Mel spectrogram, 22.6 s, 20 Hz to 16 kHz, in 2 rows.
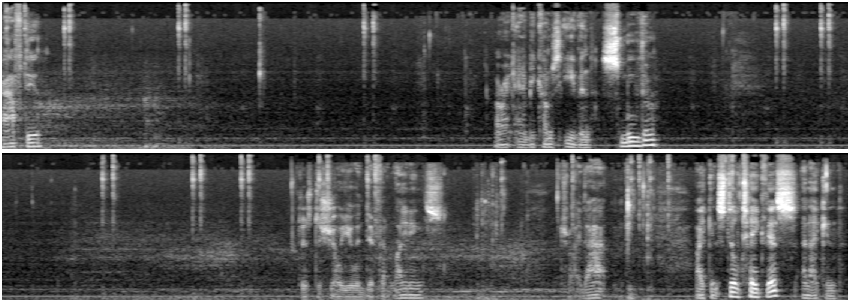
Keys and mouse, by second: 0.0 middle click, 0.9 click, 2.3-5.0 drag, 10.3-17.1 drag, 17.7 alt+a, 17.9-18.9 middle drag, 19.7 shift+middle click, 19.9 middle drag.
